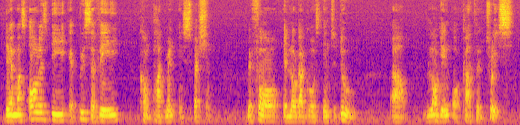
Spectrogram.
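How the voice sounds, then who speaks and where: At a moderate pace, a man speaks at a medium pitch with fairly even intonation. Room echo is audible. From Ghana. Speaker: forestry official giving a lecture. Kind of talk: recorded lecture. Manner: hesitant, with frequent fillers.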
